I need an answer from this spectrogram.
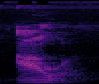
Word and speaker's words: hour: a hour is because this H is silent it's not part of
